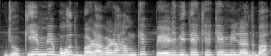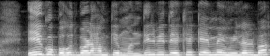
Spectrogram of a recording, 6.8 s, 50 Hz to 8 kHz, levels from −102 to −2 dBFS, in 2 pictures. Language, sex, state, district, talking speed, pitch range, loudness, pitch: Bhojpuri, female, Uttar Pradesh, Gorakhpur, 205 wpm, 280-310 Hz, -13 LUFS, 295 Hz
